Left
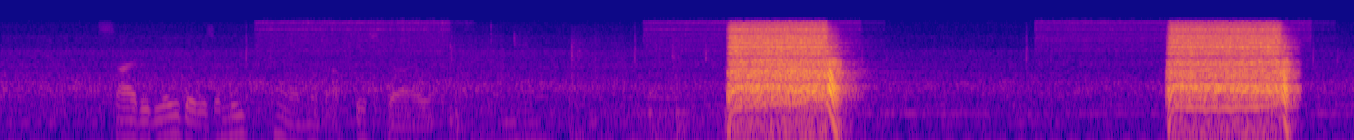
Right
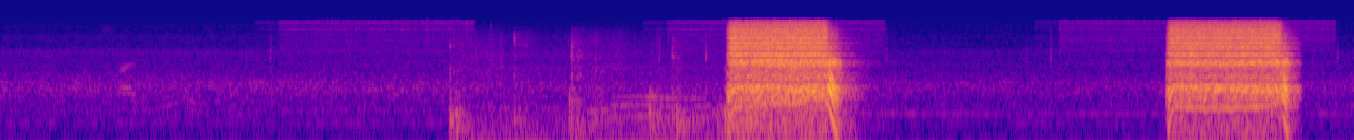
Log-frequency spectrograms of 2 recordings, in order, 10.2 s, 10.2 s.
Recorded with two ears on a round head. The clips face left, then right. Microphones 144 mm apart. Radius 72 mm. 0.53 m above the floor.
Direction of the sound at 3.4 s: 80° right.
